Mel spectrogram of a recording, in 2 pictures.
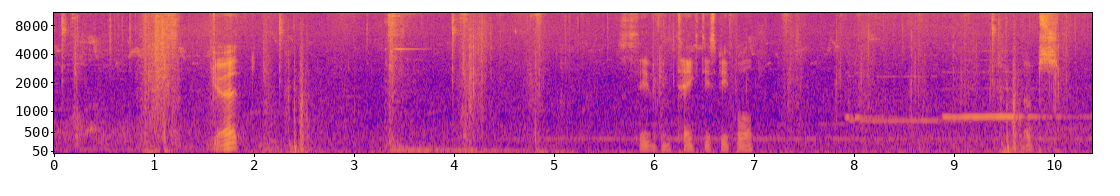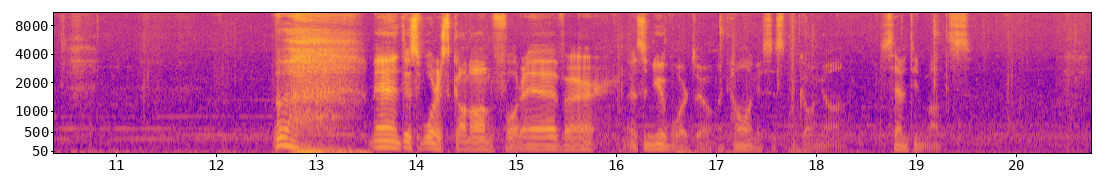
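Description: A young man talks calmly into a microphone close by.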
